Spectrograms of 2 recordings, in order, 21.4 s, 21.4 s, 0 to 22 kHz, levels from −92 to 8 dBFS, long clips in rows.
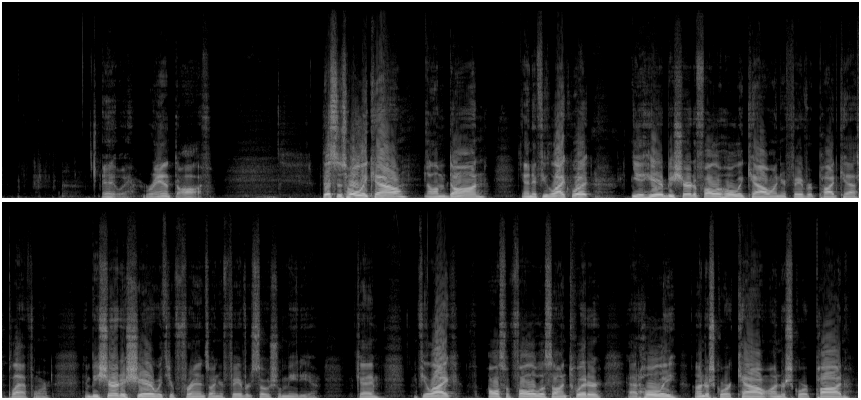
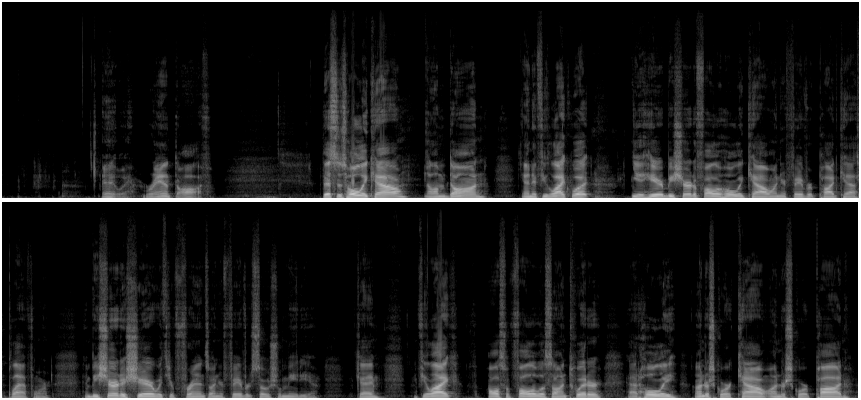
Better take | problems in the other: second | distortion; slight; 10 dB below the speech

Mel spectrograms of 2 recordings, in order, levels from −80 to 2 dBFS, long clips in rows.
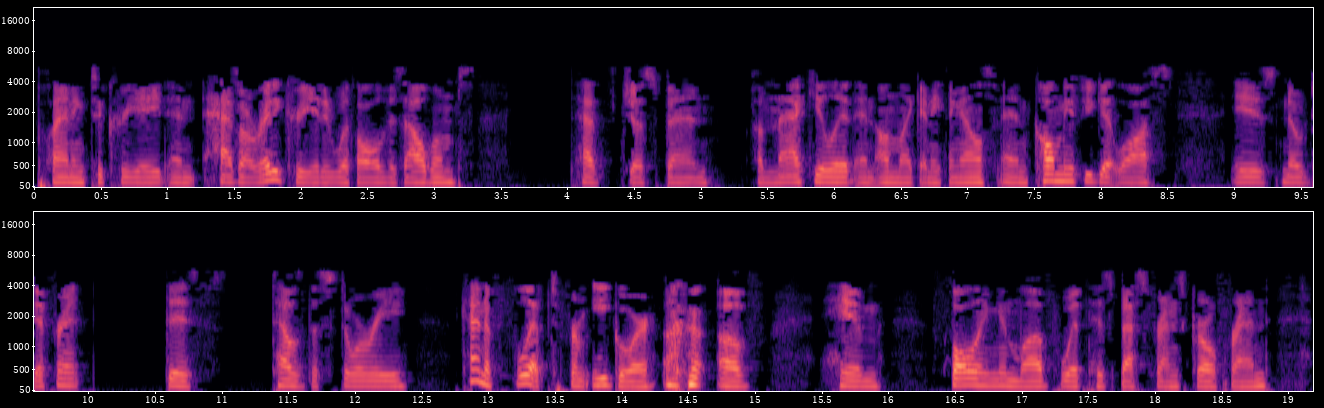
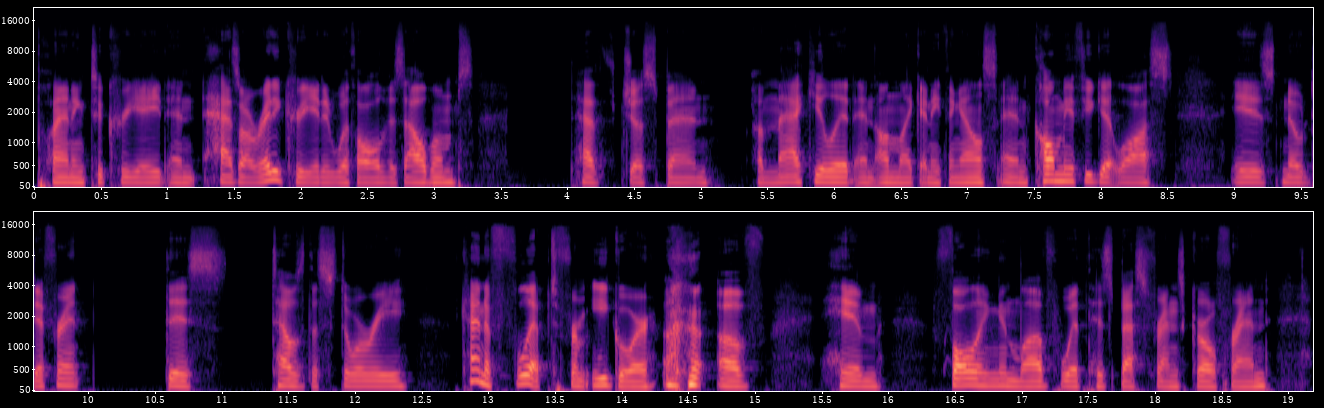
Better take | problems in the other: second | garbled, watery; badly; nothing above 5.5 kHz

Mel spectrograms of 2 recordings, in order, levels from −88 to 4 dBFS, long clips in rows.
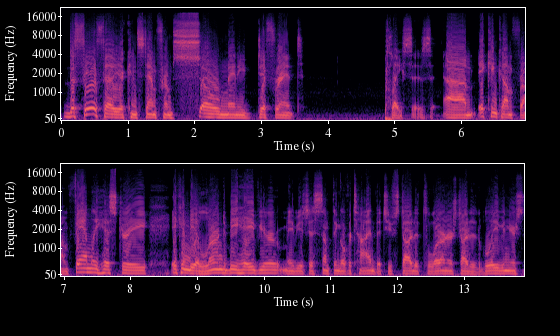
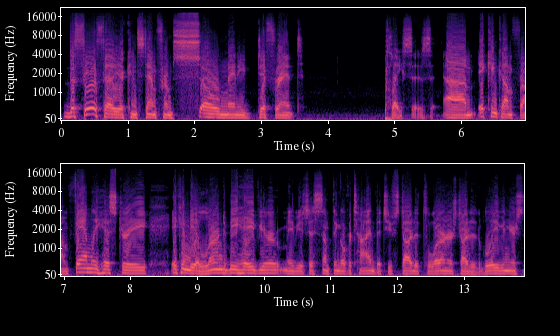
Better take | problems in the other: neither | distortion; heavy; 16% of the sound clipped; the same in both

